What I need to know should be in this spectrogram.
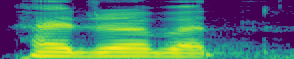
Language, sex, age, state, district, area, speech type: Assamese, female, 30-45, Assam, Nagaon, rural, spontaneous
